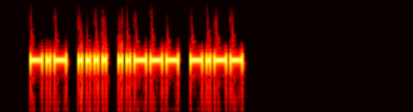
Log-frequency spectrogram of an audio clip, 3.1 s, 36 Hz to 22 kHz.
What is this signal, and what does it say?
Morse code, heard as a keyed tone, about 44 wpm, 700 Hz. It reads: KH2Y
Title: USA Call Signs - 4 Characters - 4x Character Spacing - 40wpm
